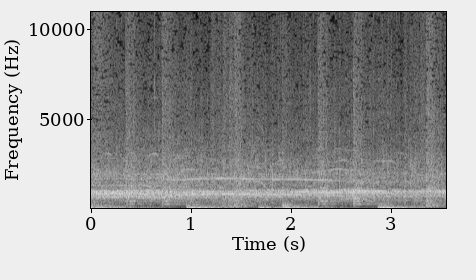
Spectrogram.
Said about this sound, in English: You guys have been so much fun. Clap it up for your wonderful host. Goodbye.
